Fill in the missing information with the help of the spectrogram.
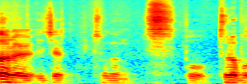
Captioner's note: inhales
